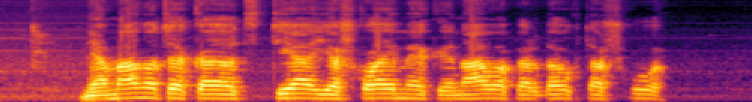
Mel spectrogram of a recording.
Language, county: Lithuanian, Kaunas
